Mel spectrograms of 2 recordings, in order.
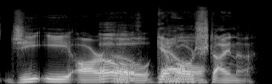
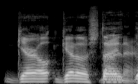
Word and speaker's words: Gerolsteiner: It's, out of Germany and it's called, I'm going to butcher this name, but it's Gerolsteiner. – Gerolsteiner.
